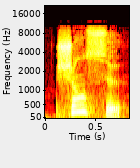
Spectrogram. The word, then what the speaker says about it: chanceux: Chanceux, final X not pronounced, this C-E-U, ce, chanceux, chanceux.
